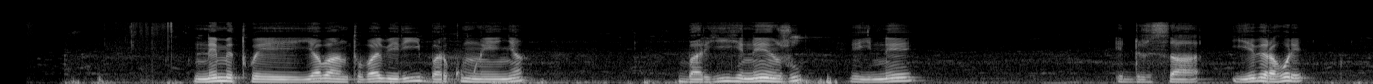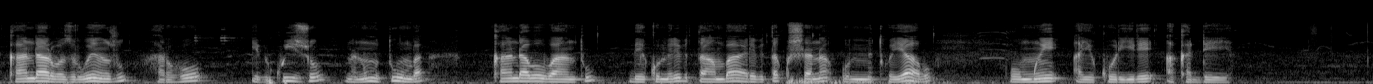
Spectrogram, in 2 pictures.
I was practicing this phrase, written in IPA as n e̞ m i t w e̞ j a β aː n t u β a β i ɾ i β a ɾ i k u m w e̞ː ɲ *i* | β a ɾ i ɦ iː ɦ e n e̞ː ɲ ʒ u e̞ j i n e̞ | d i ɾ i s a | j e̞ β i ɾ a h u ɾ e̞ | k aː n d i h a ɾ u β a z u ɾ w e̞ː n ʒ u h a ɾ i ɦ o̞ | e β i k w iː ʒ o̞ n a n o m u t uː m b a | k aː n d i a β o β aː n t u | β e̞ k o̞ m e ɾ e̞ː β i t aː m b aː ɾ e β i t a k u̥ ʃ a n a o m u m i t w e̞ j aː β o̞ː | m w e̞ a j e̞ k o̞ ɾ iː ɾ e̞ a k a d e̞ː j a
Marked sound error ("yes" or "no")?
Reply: yes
